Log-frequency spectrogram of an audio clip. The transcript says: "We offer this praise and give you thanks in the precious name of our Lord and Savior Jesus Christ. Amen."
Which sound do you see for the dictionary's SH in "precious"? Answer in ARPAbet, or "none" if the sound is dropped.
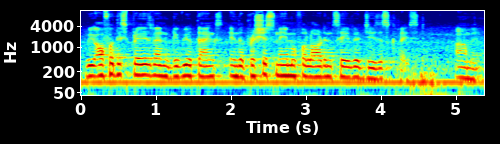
SH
